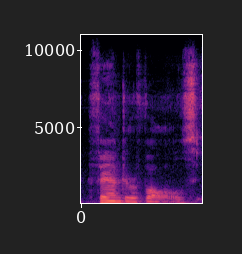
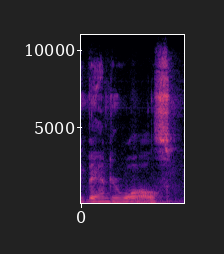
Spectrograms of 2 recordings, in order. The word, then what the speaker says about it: van der Waals: Dutch name and so the V is pronounced like an f and the W is pronounced like a V fander valls equation anyway it's okay if you say Vander walls that's fine what we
